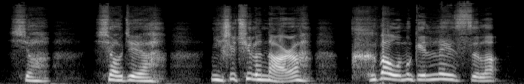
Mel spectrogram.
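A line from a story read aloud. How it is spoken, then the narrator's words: Breathless panting. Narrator (Chinese): 几位侍女，张着嘴，喘着粗气，对少女说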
